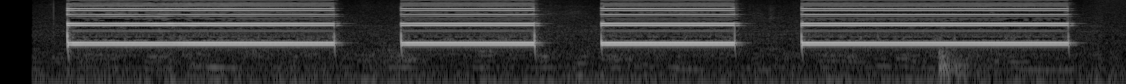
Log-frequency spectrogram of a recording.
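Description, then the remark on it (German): A loud, piercing Cell Broadcast emergency warning tone, sent to mobile phones together with a hazard alert, sounds in four long bursts of about one to two seconds each, separated by short gaps, harsh and insistent, with no voices. “Das ist nämlich der Warnton, der zusammen mit einer Gefahrenmeldung per Cell Broadcast auf die Handys geschickt werden kann.”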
